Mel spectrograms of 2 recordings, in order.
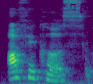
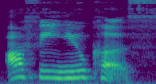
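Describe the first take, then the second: First: It sounds like 'Officus', with fewer sounds. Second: It sounds like 'Ophiuchus', with more sounds. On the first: The speaker calls it wrong. "I was pronouncing the word wrong" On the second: The speaker calls it right. "Is that better?"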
